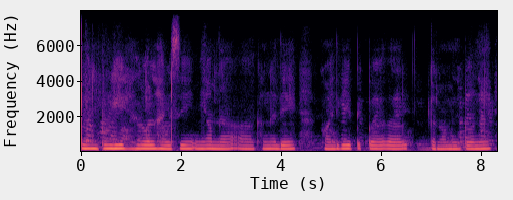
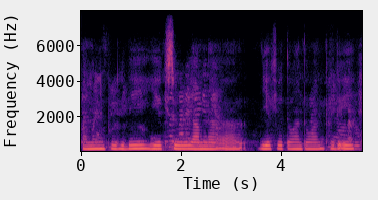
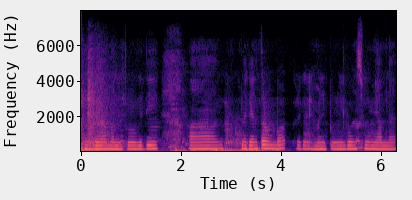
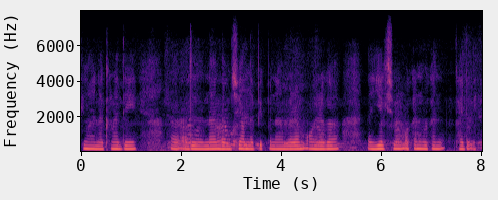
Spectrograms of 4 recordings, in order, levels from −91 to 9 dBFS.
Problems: background sounds at intervals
